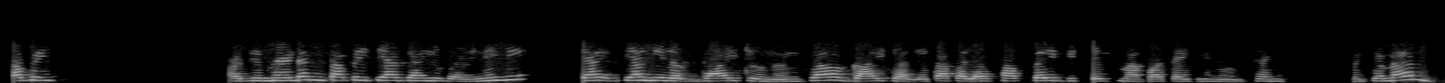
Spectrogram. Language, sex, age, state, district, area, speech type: Nepali, female, 45-60, West Bengal, Darjeeling, rural, conversation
